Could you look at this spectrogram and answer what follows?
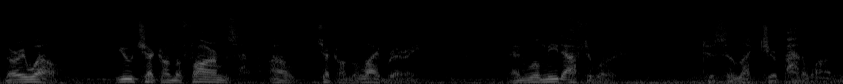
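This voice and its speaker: A very low, gravelly old Jedi master from a video game cutscene. He speaks with patient, measured solemnity, like a mentor teaching a pupil. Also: expressive, slight background noise. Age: older.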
